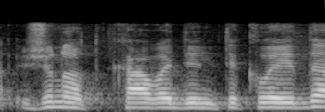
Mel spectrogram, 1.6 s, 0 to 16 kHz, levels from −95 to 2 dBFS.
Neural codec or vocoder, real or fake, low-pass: none; real; 7.2 kHz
